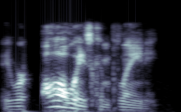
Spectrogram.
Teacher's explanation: In spoken English, by the way, we're probably going to add a lot of stress to the adverb.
